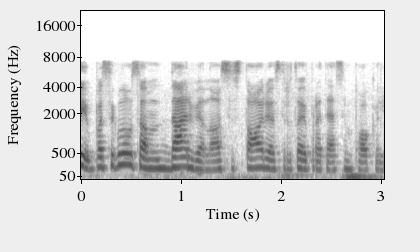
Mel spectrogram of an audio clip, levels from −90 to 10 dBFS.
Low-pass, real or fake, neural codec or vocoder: 7.2 kHz; real; none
